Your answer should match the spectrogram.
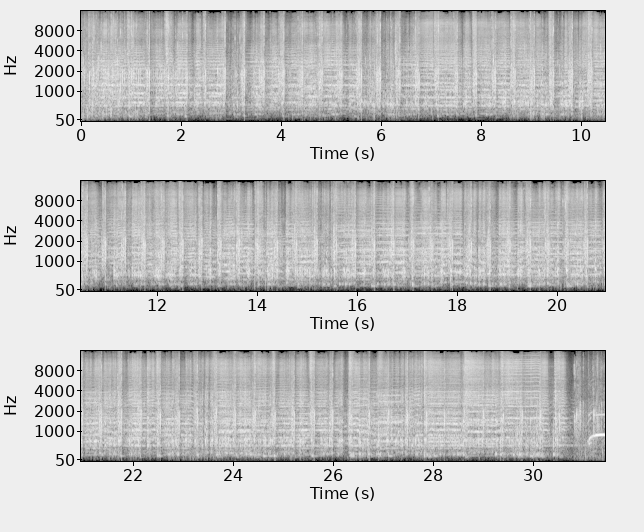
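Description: High school marching band playing brass and drums together, with a steady drum beat under held brass chords. Some crowd cheering mixes in.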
